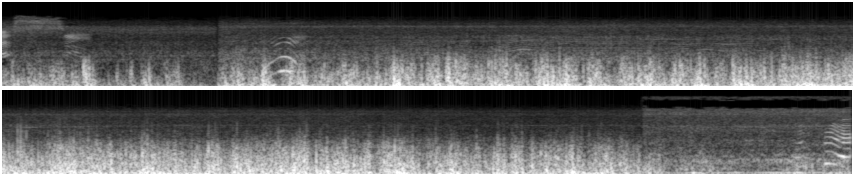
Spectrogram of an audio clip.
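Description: Waves splash and spray crashes against a boat.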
